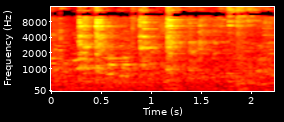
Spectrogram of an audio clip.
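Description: Cutlery and crockery clinking, with about four sharp clinks over a steady background of dining-room clatter.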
